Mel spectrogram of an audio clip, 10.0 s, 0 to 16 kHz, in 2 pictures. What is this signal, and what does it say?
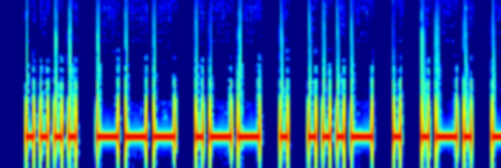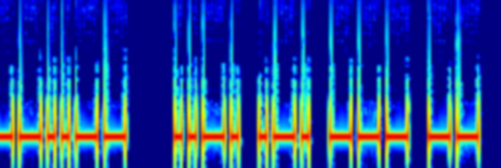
Morse code, heard as a keyed tone, about 17 wpm, 700 Hz. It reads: HOWEVER, FROM
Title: Sentences from Top 1300 Words 17wpm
